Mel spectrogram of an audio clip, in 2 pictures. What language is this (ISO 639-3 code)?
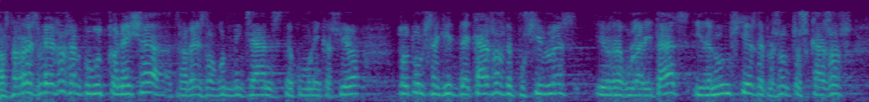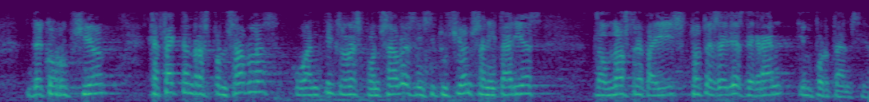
cat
